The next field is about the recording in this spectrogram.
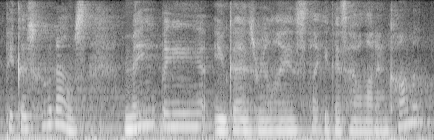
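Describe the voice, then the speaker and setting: A woman giving a soft-spoken ASMR tarot reading, hushed and gentle, often slipping into whispers and softly repeating reassurances. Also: mid-range voice, moderate pace, roomy sound, big-room sound.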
